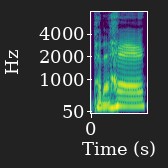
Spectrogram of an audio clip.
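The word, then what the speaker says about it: пироги: cabbage rolls and borscht and petahe which is pierogies ukrainian pronunciation and so i did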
